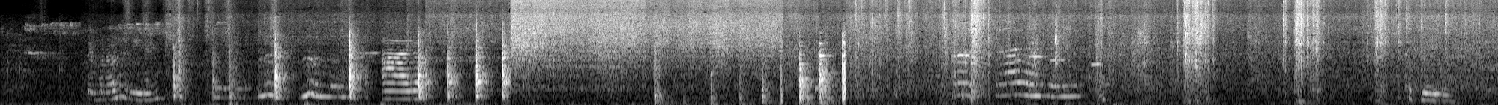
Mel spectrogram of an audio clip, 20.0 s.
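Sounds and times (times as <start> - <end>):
food sizzling in a skillet: 1.9 - 19.9
utensil knocking against a pan: 5.5 - 6.8, 8.7 - 11.3.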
